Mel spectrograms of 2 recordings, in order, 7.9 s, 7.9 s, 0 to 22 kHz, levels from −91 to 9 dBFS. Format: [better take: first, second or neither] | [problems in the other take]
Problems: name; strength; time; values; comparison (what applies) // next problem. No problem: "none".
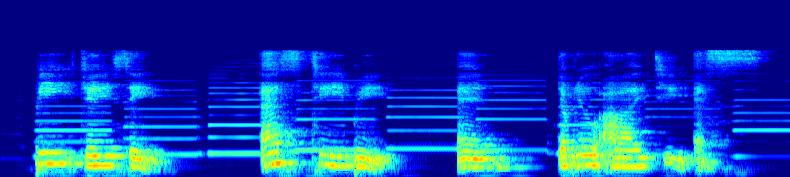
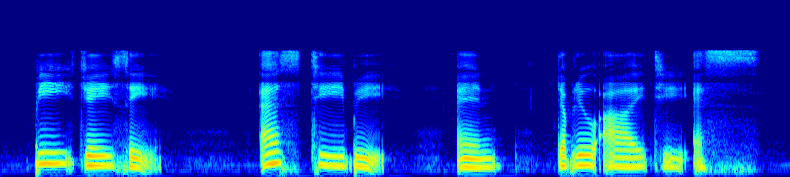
second | noise reduction (classical method WPE with log-MMSE)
